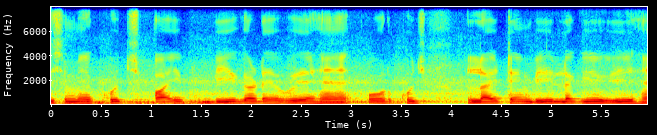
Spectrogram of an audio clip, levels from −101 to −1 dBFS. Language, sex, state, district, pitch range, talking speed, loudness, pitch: Hindi, male, Uttar Pradesh, Shamli, 120-130 Hz, 140 wpm, -12 LUFS, 125 Hz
